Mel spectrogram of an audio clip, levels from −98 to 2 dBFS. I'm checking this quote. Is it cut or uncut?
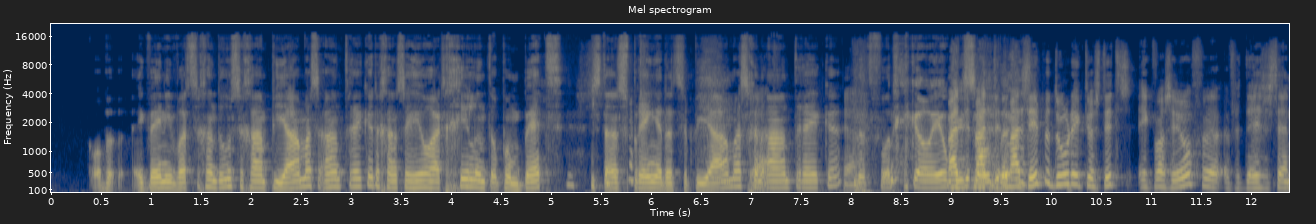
uncut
